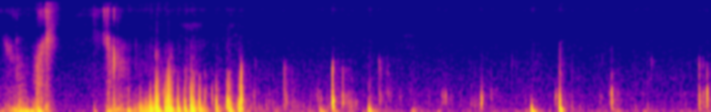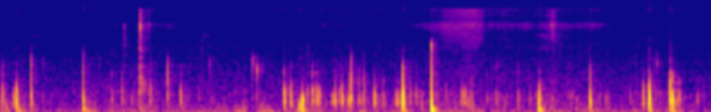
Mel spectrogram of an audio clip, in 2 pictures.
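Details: A burst of gurgling rumble, then scattered short pops and gurgles in a quiet room, recorded while trying to sleep; stomach noises, bowel sounds (borborygmi).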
